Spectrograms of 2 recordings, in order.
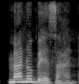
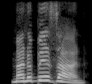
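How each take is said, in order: First: Said in the usual way. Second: High, loud angry order; furious raised-voice demand; angry command. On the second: A narrator's reading. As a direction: shout the command in exasperation. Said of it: "با عصبانیت گفت".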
